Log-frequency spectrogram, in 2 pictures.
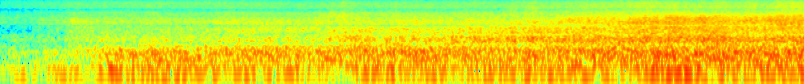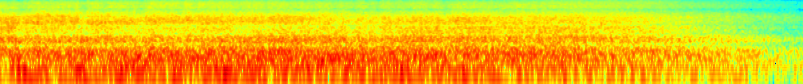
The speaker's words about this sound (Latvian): Kas tur šalkojās, kas tur viļņojās? Jūra! Jā, tā bija jūrā. Jā, ļoti labi. Mm -hmm tā skalojas viļņojas jūra.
